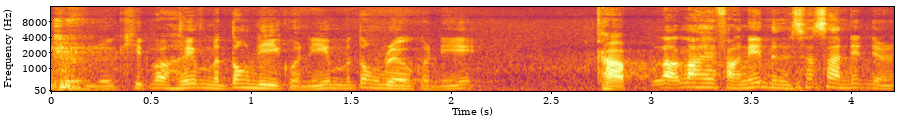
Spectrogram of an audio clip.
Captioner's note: clears throat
